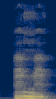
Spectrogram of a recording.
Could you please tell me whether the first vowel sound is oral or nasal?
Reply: oral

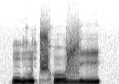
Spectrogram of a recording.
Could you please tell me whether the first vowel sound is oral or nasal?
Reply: nasal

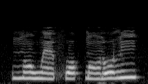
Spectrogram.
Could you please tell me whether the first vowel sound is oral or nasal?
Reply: nasal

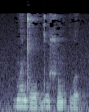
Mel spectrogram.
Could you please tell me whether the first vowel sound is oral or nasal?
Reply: nasal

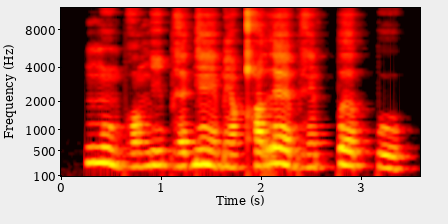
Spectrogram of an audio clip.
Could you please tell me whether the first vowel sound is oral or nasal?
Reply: nasal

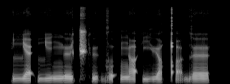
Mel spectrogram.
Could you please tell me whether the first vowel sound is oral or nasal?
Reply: oral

